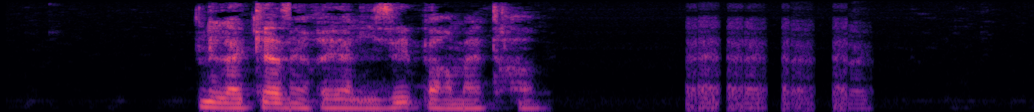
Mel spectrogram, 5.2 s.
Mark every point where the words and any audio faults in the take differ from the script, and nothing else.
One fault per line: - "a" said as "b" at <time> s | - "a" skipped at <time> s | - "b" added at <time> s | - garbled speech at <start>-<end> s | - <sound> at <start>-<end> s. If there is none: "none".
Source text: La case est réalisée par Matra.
- laugh at 3.4-4.4 s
